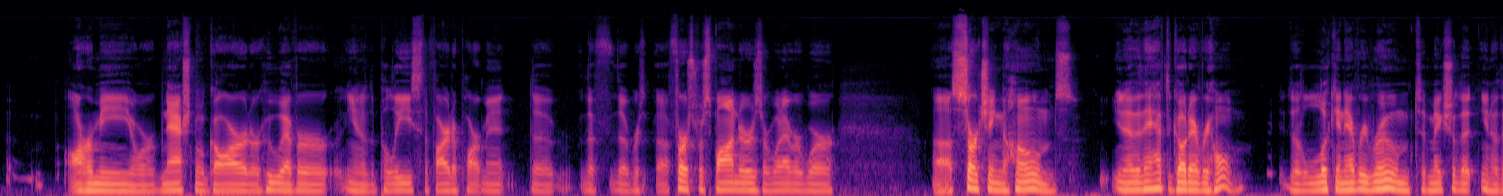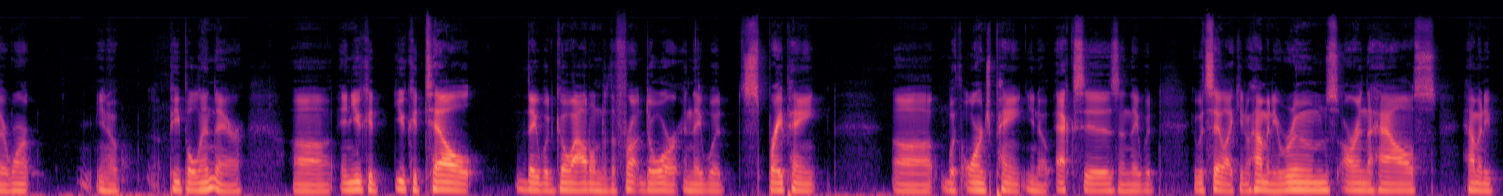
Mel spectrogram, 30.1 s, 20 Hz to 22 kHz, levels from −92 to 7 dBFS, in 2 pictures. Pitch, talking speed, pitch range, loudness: 105 Hz, 195 wpm, 100-115 Hz, -22 LUFS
